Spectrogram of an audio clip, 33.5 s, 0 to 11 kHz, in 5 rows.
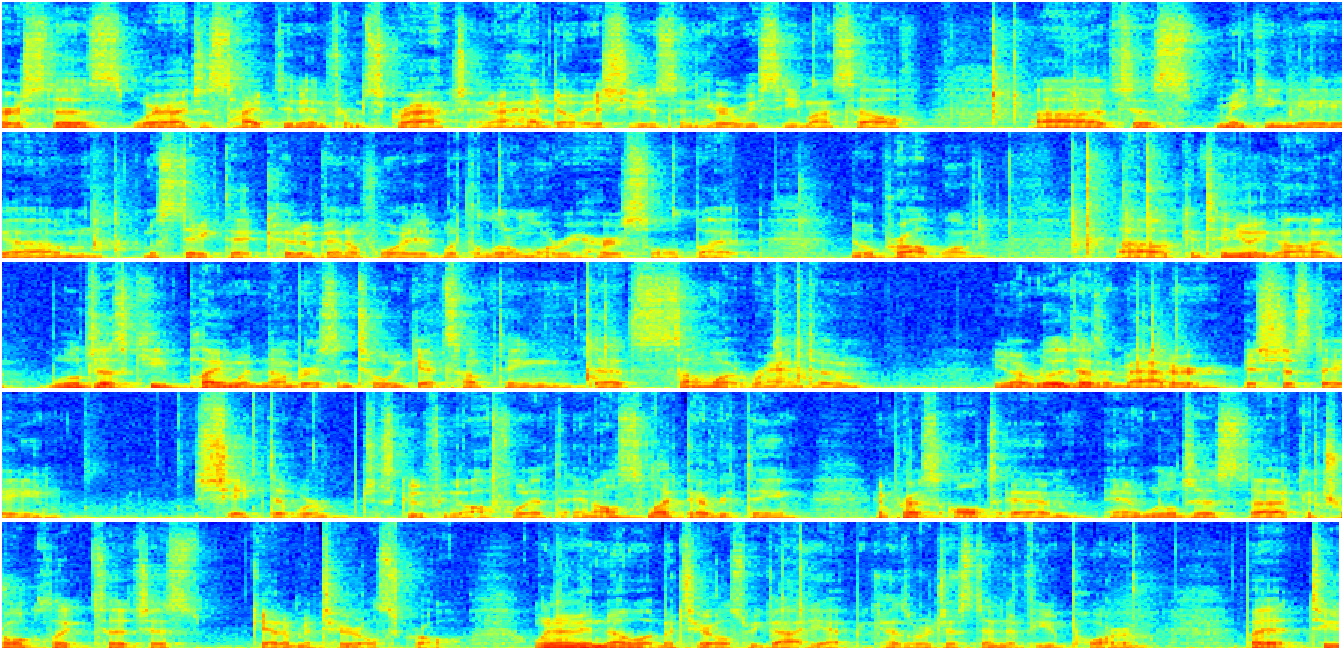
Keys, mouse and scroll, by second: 3.9 click, 4.9 Right, 5.3 Right, 6.4 Delete, 7.1 Return, 9.1 click, 9.9 click, 10.6 1, 11.5 Left, 12.0 KP_0, 12.3 KP_Enter, 14.0 click, 14.8 click, 16.3 BackSpace, 17.3 Return, 19.1 a, 19.4 scroll down 2, 19.8 middle click, 20.6 scroll up 2, 20.9 middle click, 21.6 middle click, 22.4 a, 23.5 m, 26.5 ctrl+click, 26.9-28.7 scroll up 6, 28.7 scroll up 1, 29.5 click, 30.7 alt+a, 31.8 middle click.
